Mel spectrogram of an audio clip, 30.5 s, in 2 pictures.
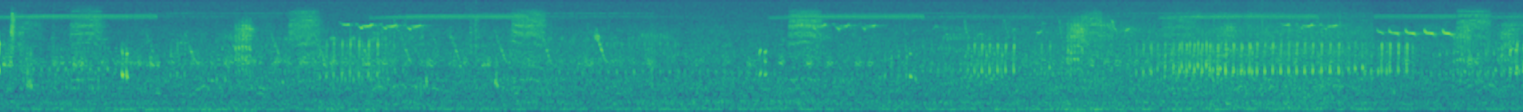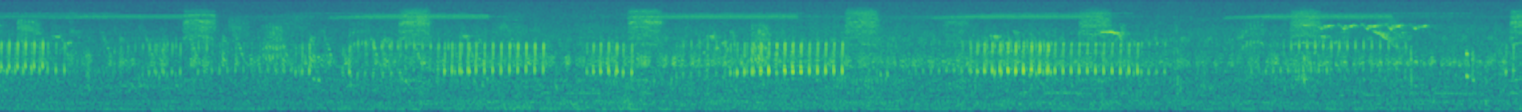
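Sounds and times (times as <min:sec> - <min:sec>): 
canoeing on a lake at night: 0:00.0 - 0:13.8
nature sounds at a lake at night: 0:00.0 - 0:30.4.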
